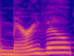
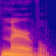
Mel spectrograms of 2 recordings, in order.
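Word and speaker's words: Maryville: say it correctly because when you say mville people in Tennessee are like it's merville they get very upset it's marville it's marville high school student Joanna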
